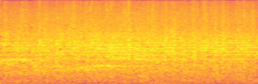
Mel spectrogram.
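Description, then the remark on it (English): Steady, dense applause from a large audience at the end of an orchestra concert fills a reverberant concert hall, many hands clapping continuously at an even level for the musicians' performance, with no voices standing out. “And give yourselves a big round of applause for being such wonderful listeners and explorers of music.”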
